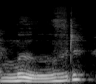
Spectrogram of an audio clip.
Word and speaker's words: moved: And then, for example, move, the V is voiced. So this sounds like moved. So the ED just says D, moved.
